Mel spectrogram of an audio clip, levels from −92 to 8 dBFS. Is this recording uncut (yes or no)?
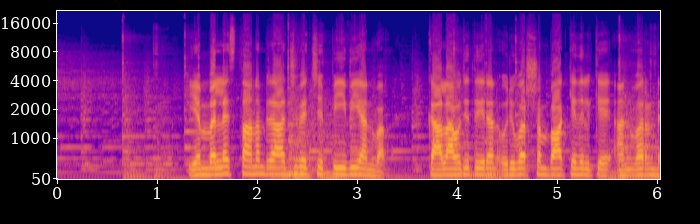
yes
